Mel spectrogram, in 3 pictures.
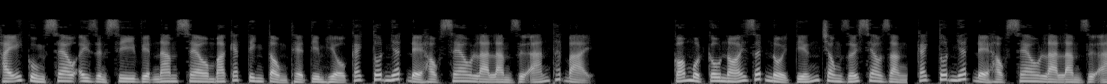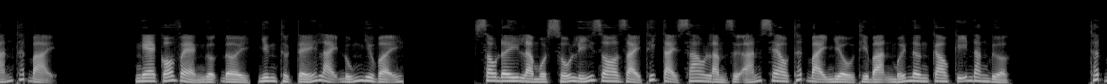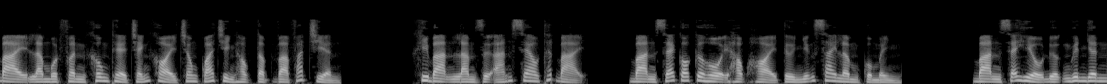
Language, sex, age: Vietnamese, male, 20-39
